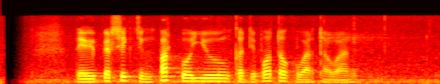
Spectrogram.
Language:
Sundanese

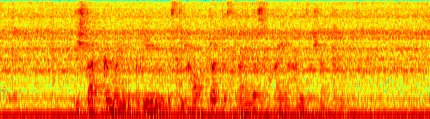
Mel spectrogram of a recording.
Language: German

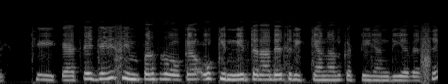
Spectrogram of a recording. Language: Punjabi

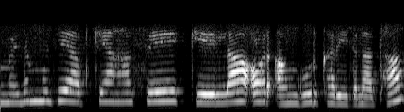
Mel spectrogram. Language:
Hindi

